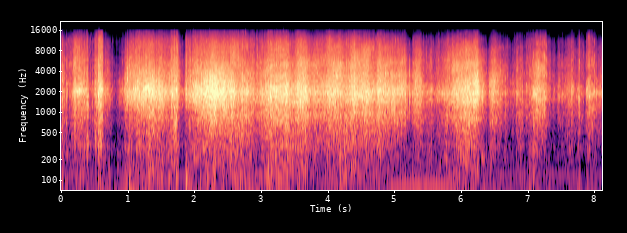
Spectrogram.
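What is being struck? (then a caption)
Thin paper sheet. A thin, translucent white paper sheet on a dark table is rubbed flat with the hands, then gathered up and crumpled between the fingers. The result is a steady, bright, hissy crinkling concentrated around 2 kHz, with almost no low end, swelling and fading with brief dips between strokes.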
